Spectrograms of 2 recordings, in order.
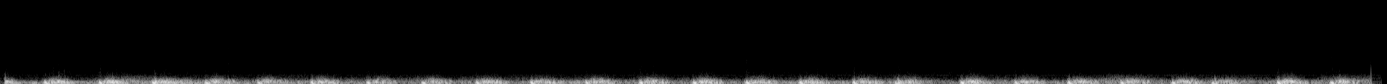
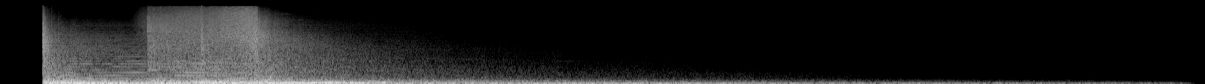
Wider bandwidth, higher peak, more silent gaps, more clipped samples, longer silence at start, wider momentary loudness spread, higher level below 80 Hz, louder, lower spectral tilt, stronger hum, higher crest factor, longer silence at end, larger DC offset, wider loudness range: second, 0.6 kHz vs 16 kHz; about the same, 0 dBFS vs -2 dBFS; neither; neither; second, 0.05 s vs 0.45 s; second, 7 LU vs 24 LU; about the same, -22 dBFS vs -20 dBFS; second, -22 LUFS vs -17 LUFS; first, -13.5 dB/octave vs -4.5 dB/octave; neither; about the same, 18 dB vs 16 dB; second, 0.15 s vs 0.8 s; neither; second, 2 LU vs 23 LU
